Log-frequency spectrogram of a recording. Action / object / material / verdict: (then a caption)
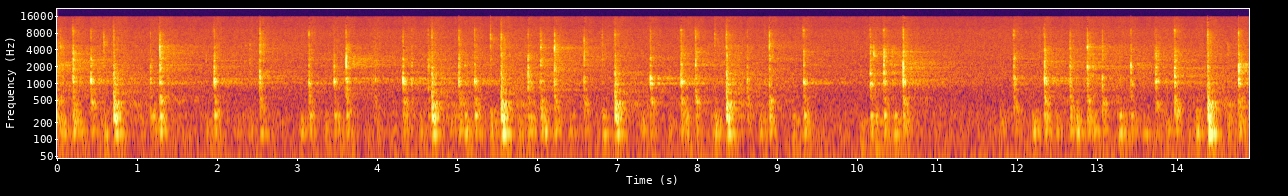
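tap / bamboo wood computer keyboard / bamboo wood / none. Fingertips type continuously on a full-size bamboo wood computer keyboard with wooden keys, while the mouse is left untouched. Quiet, dry wooden clicks and taps fall in an uneven stream, each with a soft low knock and a very short decay. There is a brief lull near the end before the typing picks up again.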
